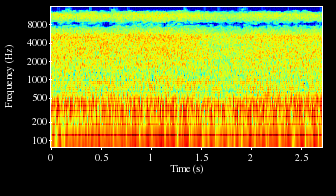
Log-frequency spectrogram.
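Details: 2019 Ford Mustang Shelby GT350, 3800 miles, freshly fitted Gen5 Whipple 3.0 supercharger, catless long-tube headers and twin-disc clutch, near operating temperature in neutral: deep, steady, even idle with no knocks or ticks; healthy warm idle.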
